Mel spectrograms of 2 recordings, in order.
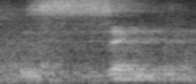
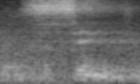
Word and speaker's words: zinc: He said this one is the sink with an S, one is a vibrating S, zinc, sink. And then there's a Z.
